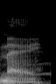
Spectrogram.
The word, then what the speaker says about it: me: The me, pronounced may, were the divine ordinances of civilization.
